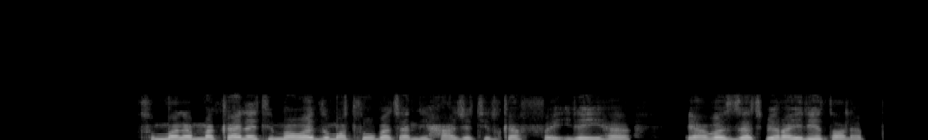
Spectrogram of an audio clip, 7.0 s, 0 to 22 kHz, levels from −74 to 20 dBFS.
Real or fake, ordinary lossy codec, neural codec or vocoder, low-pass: fake; MP3, 64 kbps; codec, 16 kHz in and 24 kHz out, 1 kbps, XY-Tokenizer; 7.2 kHz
